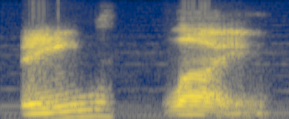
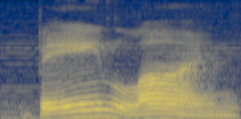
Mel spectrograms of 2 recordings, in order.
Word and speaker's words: Boehnlein: Boehnlein. Think of Bane, like the villain. Boehnlein.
